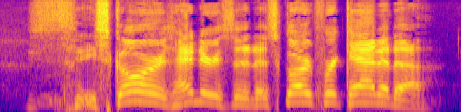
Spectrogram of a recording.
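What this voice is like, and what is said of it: Imitates another person's voice. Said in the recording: “my Foster Hewitt impression”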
